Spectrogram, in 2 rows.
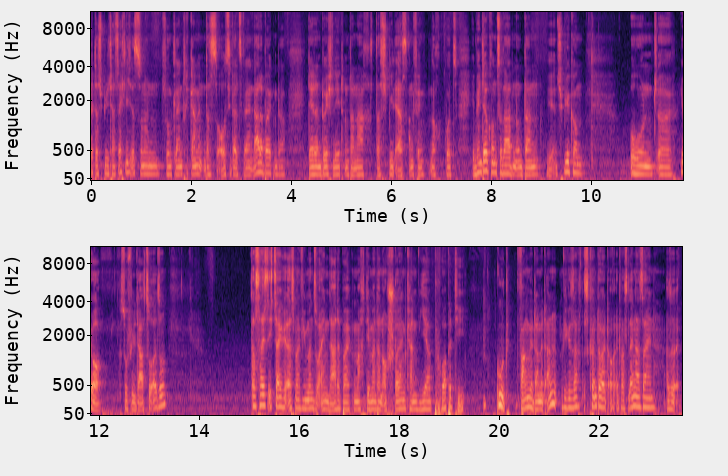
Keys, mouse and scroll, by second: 23.1-23.6 drag.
